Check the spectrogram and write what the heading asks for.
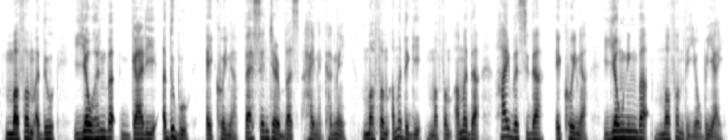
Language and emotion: Manipuri, neutral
